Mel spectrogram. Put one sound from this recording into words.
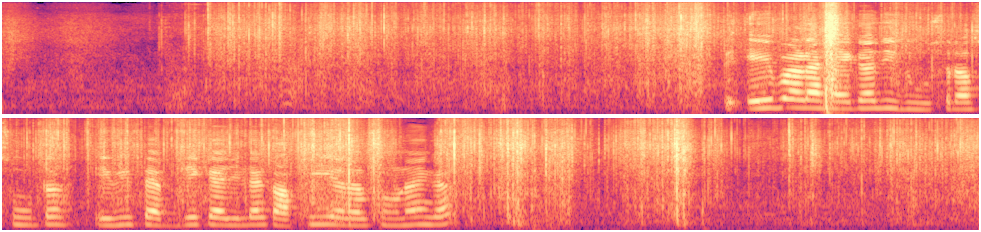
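A plastic packet crinkles as it is handled.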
